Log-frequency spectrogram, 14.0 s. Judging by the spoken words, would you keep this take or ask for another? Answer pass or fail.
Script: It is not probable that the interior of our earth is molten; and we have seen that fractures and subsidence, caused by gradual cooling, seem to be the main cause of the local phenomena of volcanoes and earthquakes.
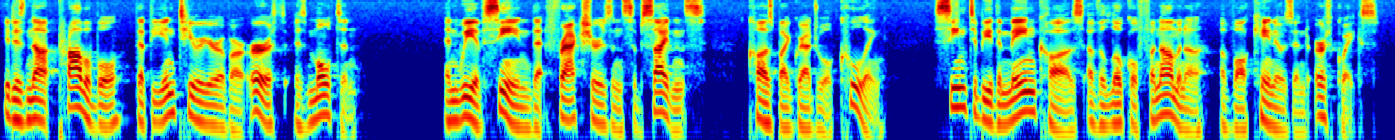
pass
